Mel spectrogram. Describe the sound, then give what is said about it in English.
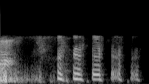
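A female dog barks five times in quick succession, sharp and fairly loud, at an Amazon delivery man, after a brief muffled rumble. The sound is thin and band-limited, as if heard over a phone line. “She's saw the Amazon guy, so she has to show that she's a monster.”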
